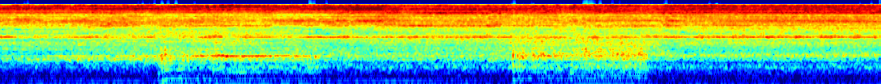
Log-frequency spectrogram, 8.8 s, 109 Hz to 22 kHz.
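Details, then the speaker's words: Liberty Model 331 pump after repair, with shaft and centrifugal impeller reassembled, first run unprimed then primed. Even, steady motor hum with a faint whine and brief flow surges, much quieter than before. Finding: normal pump operation. "Much quieter."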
